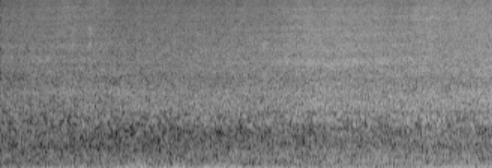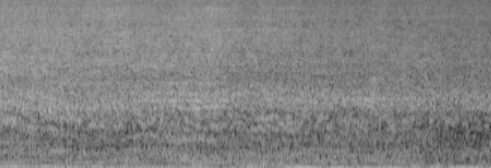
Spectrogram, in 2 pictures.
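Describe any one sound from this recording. Cars drive past on a nearby street.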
